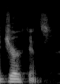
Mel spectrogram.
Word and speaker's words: Jurgens: company called beef jerky there was questions on draft night about the pronunciation of his name whether it's jurgens or jurgens it is definitively jerkins now i don't know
